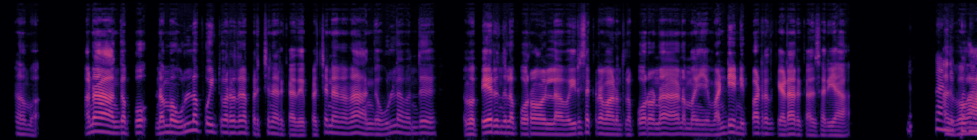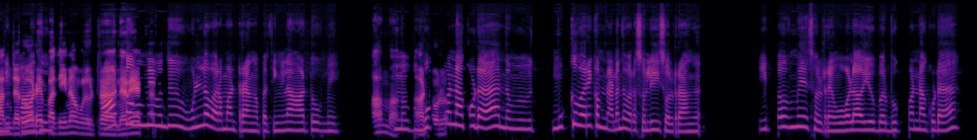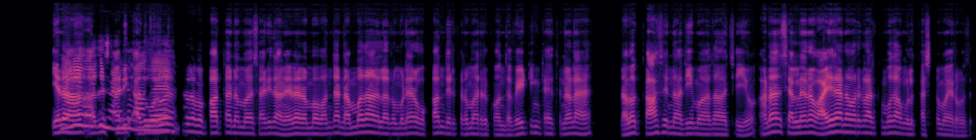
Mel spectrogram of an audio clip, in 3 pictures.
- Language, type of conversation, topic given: Tamil, podcast, போக்குவரத்து அல்லது நெரிசல் நேரத்தில் மனஅழுத்தத்தை எப்படிக் கையாளலாம்?
- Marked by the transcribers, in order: other background noise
